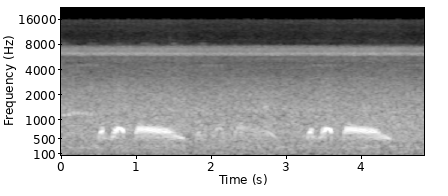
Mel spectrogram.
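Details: Spotted dove used as a decoy bird for trapping, giving mid-pitched coos: two short notes, then a long, slightly quavering coo that slides down at the end. A fainter coo phrase follows between the louder ones over a steady high hiss.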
